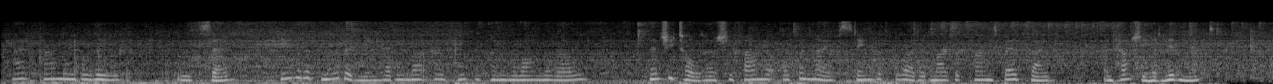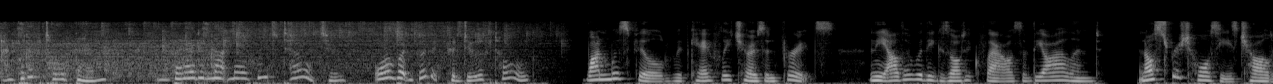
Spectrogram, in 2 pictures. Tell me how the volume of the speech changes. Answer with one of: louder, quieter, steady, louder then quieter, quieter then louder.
steady.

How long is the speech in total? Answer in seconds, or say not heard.
25 s.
